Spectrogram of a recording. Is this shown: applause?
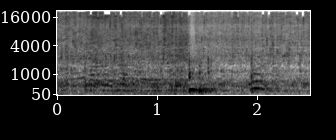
no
